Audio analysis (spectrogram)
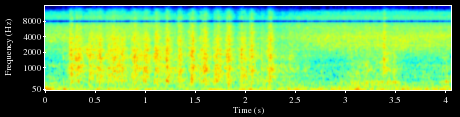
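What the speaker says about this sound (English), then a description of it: "I'm going to get my meat cooked down in bacon fat" Meat frying in bacon fat in a home kitchen, a steady close sizzle with a run of soft stirring scrapes through the first half before settling into continuous crackle alone.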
